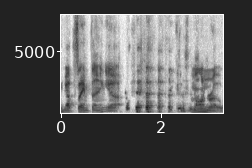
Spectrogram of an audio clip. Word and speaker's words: Monroe: I'm about 45 minutes Monro that's Monro not mon the only thing is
